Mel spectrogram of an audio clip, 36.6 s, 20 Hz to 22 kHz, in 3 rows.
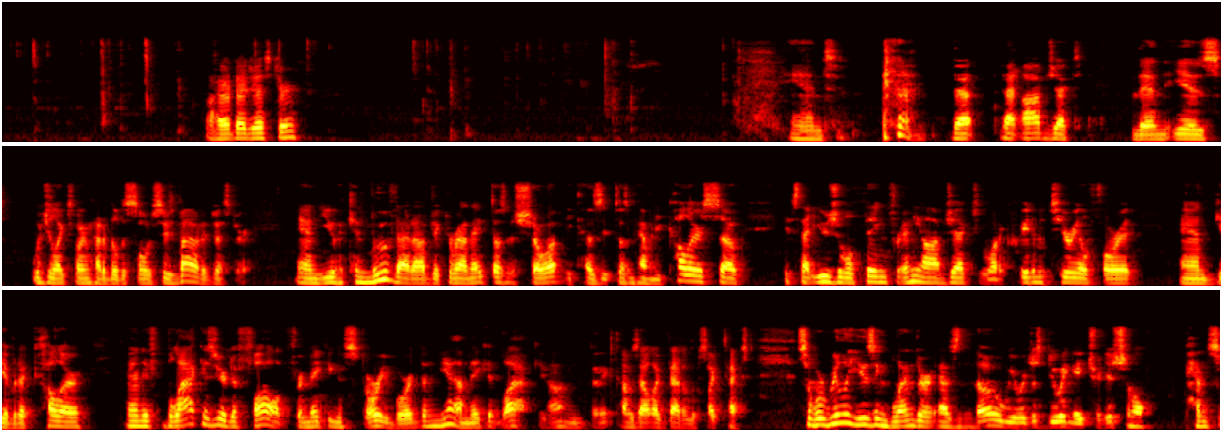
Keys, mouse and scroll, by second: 0.0-6.3 typing, 7.4 Return, 11.1 click, 15.2 g, 16.6 g, 21.3 click, 22.3 click, 24.2 click, 25.0 click, 29.6 click, 33.6-34.0 scroll down 2, 34.0-35.8 scroll up 4, 36.1 shift+middle click.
